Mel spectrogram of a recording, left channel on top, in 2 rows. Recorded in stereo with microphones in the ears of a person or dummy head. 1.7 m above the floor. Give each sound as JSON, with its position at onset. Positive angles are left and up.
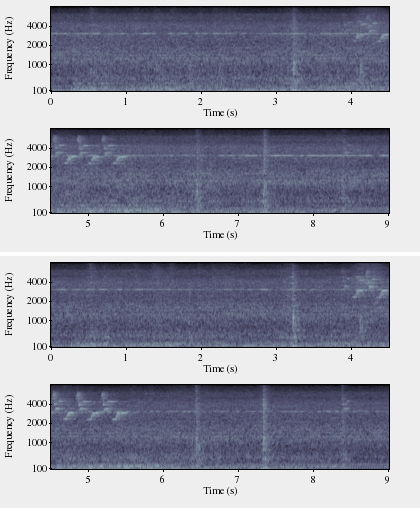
{"t": 0.2, "sound": "a bird", "side_deg": -45, "distance_m": 3.0}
